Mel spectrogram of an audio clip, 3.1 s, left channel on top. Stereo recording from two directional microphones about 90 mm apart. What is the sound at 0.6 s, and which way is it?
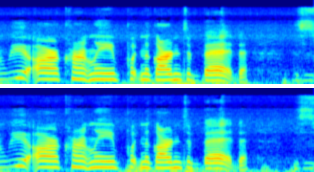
Speech, 15° right (ahead or behind).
